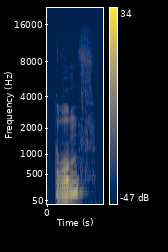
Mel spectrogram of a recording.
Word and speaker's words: Drumpf: bzw. deutsch ausgesprochen "Drumpf". Und das klingt in amerikanischen Ohren natürlich witzig, vor allem natürlich das /pf/ am Ende.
